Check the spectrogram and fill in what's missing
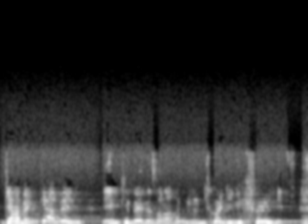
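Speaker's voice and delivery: high, panicked kid's voice imitated; mock screaming schoolboy, high-pitched; screaming little boy. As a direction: squeal it like a child raising the alarm. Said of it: "little Billy is at the door screaming".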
